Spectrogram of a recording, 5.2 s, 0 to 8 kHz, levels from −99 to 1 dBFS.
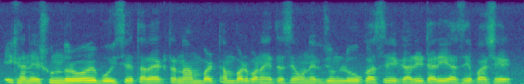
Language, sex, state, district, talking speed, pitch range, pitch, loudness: Bengali, male, Tripura, West Tripura, 170 wpm, 165-175 Hz, 175 Hz, -14 LUFS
